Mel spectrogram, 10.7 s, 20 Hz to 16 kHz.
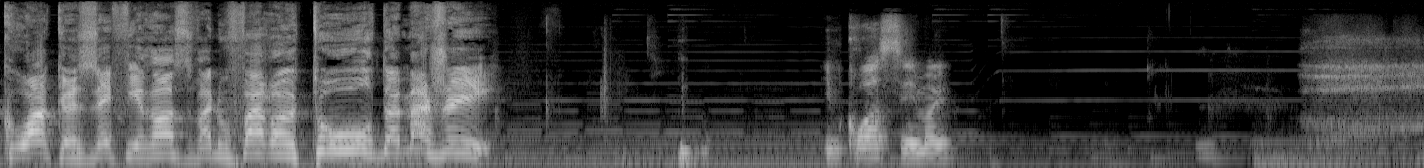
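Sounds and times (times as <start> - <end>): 
speech: 0.0 - 3.8, 5.1 - 5.3, 6.2 - 7.2
faint low tones: 3.6 - 9.9
deep breath drawn in during a magic trick: 9.7 - 10.6.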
